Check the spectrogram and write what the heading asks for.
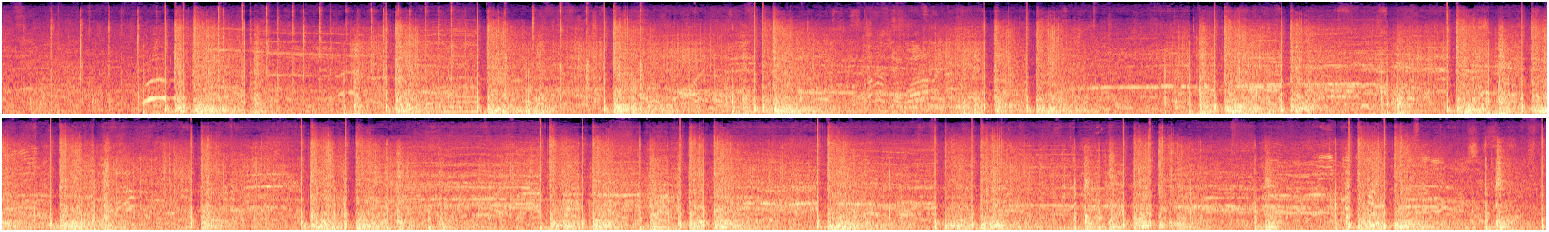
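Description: Aerial firework shells bursting one after another, a rapid series of bangs that runs on without a break, with crowd voices underneath.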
